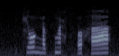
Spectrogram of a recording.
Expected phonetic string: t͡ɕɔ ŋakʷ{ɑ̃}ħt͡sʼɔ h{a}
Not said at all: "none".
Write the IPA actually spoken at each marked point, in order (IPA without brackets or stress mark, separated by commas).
ɑ̃, a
